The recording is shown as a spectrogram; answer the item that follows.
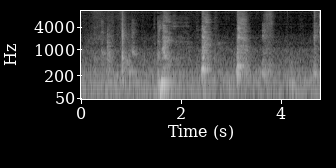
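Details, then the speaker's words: Cough from someone off-camera nearby, heard in the background of a makeup tutorial: about four or five short, muffled, distant bursts over quiet room noise. "Là, ça tousse, hein, vous entendez que ça tousse à côté. Vas-y, vas-y, bah tousse, hein, tant que tu y es."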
